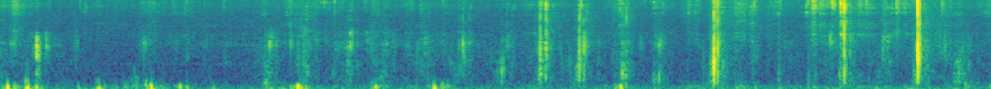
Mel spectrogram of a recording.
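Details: Rabbit eating hay, recorded close for ASMR: crisp crunchy bites and dry crackles repeating about twice a second, each with a soft low thump, over a quiet background.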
